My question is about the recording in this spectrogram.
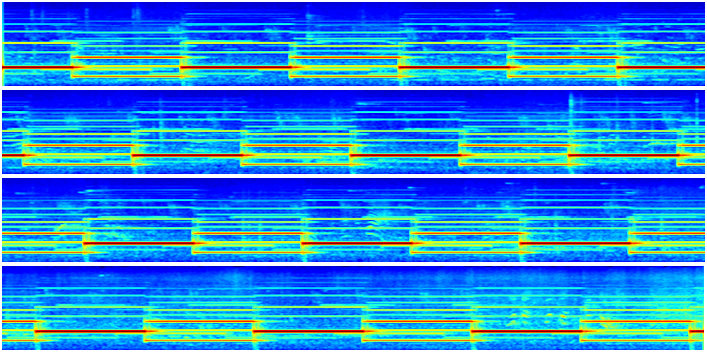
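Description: Railway level-crossing warning alarm sounding for an approaching train: an electronic two-tone signal that alternates between a lower and a higher tone about once a second, steady and loud.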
